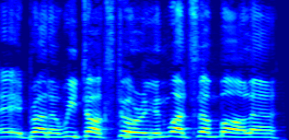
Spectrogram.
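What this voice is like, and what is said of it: Stereotypical put-on island accent. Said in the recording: “That's a stereotypical Jamaican accent, first of all. ... That's how they speak pigeon over in Hawaii.”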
